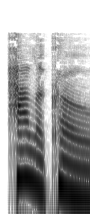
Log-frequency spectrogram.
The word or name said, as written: halicot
